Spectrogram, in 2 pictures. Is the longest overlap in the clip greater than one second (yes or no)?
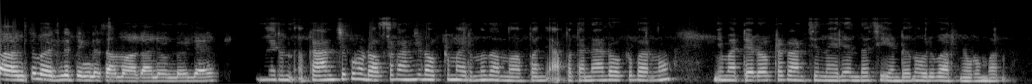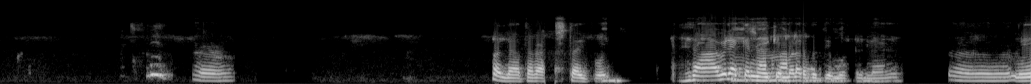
yes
